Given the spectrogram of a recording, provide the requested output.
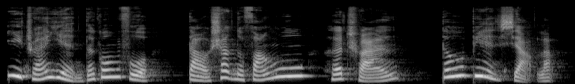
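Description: A woman reading a children's story aloud in a slow, expressive storybook cadence. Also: fairly high pitch.

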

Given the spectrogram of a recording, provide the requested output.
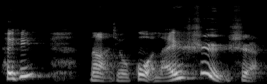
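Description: A swaggering bully boy bear, as a woman puts him on, loud, mocking and full of taunts. His voice swings up and down as he jeers in a children's storybook. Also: mid-range voice, wildly swooping pitch, slow. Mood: sneering.

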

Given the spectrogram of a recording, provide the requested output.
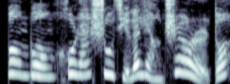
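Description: A woman narrating a children's storybook in a gentle, unhurried manner. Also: very high voice, expressive, no echo, clean studio sound.

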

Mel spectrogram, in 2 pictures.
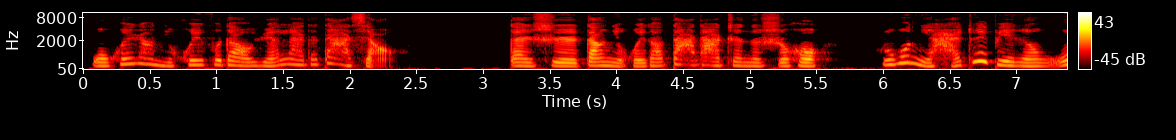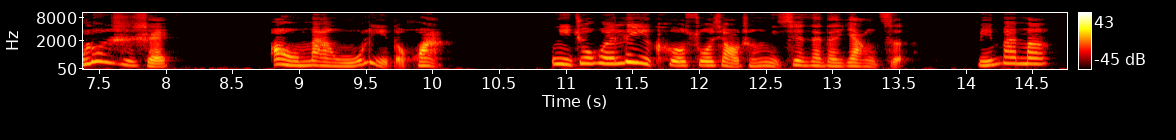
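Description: A woman's voice: on the high side, sing-song, normal speed, a bit bright. A woman voicing a stern fairy king who lectures firmly, in a children's storybook reading. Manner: lecturing, firm.

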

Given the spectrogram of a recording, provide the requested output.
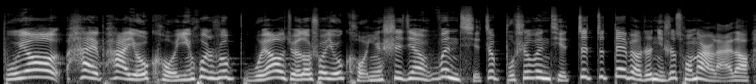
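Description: A young woman from Chongqing, China, hosts a casual solo podcast in a fairly high voice. She speaks earnestly and offers advice, repeating words to drive her points home. Her delivery is animated and brisk, with few pauses.

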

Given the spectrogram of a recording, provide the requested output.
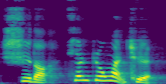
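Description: A woman performs a very high-pitched, very animated voice, pitched above her own and heavily acted, taking it slowly. She's voicing an earnest, curious young girl in a children's storybook.

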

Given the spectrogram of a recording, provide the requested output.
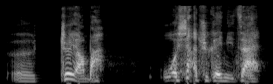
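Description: A woman voicing a big bossy male tiger in a children's story, in a lowered, gruff voice that coaxes with hesitant fillers. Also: animated, moderate pace. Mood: coaxing.

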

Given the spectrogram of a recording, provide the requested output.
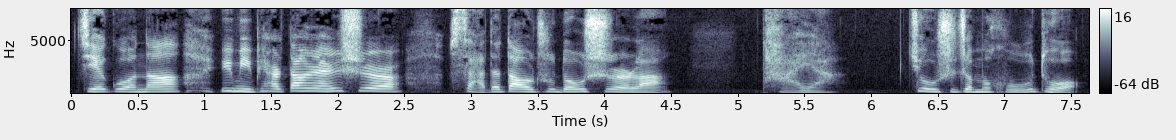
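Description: A woman narrating a children's story gently and expressively, asking the listener questions. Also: mid-range voice, steady tone, unhurried, dry recording, clean studio sound.

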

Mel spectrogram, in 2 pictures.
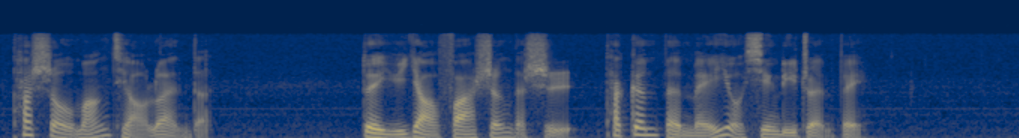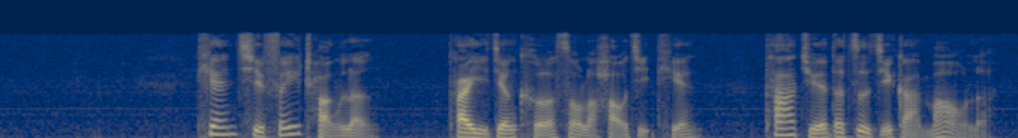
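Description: A man narrating an audiobook novel in an expressive, steady storytelling manner. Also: fairly low pitch, no room sound.

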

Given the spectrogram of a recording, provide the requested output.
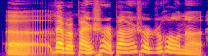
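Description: A young woman, hosting a podcast and telling a personal story in an emotional, animated way. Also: a little high, fast, no echo, clean studio sound. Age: young adult. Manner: emotional, animated retelling with quoted dialogue. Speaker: podcast host. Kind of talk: casual storytelling chat.

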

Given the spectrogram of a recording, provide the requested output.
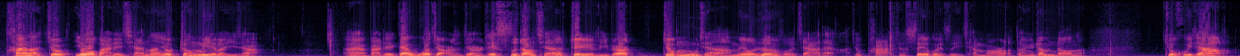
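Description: A man's voice: mid-range voice, lively intonation, a little fast. A man telling a story in a chatty, conversational way, often asking the listener questions. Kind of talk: casual spoken storytelling.

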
